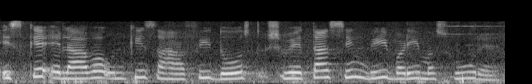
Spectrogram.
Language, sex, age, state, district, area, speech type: Urdu, female, 18-30, Uttar Pradesh, Mau, urban, spontaneous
